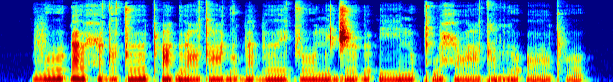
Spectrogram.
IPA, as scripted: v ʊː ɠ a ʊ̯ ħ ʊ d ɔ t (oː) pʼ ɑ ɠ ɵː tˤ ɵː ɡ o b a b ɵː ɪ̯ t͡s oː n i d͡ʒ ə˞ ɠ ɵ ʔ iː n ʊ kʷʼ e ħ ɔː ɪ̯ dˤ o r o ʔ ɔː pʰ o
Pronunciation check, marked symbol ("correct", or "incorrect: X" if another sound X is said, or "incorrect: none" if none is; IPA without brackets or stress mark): incorrect: ɵː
